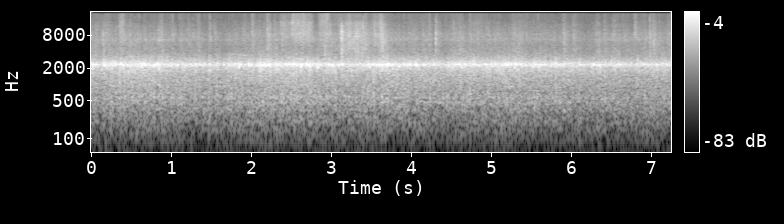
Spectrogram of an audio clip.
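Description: Steady rain falls throughout as a dense, even hiss, loud and close, with no clear gaps or other sounds standing out.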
